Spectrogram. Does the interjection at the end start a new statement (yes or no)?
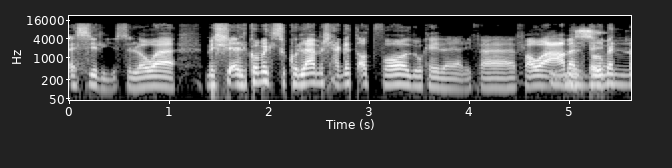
no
